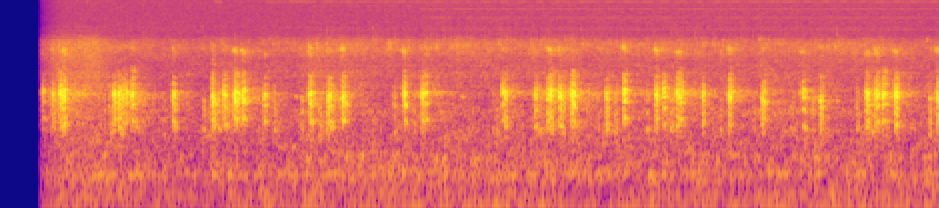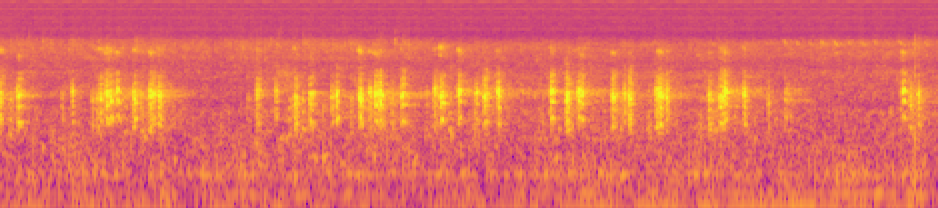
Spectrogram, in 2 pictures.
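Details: Several frogs calling in a front pond, rapid rasping croaks in irregular overlapping bursts, clustered in short volleys every second or so throughout, over a steady soft background hiss.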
